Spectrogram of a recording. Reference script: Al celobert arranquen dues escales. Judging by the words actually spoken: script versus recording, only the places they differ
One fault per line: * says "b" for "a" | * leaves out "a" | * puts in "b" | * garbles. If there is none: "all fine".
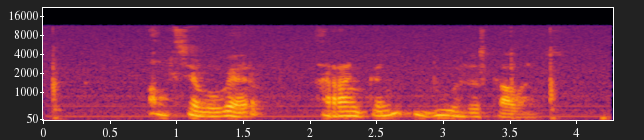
all fine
